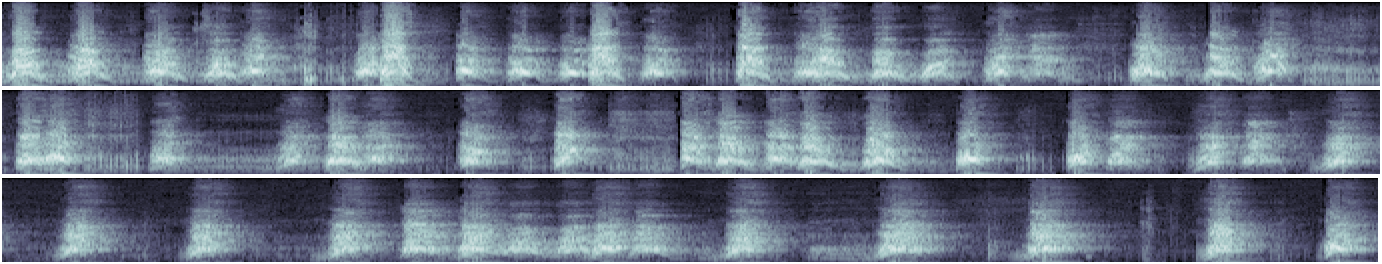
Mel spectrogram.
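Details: English Cocker Spaniels Max and Gina at home, Max barking at his owner after a sneeze while Gina chases him away; a long, continuous volley of quick, sharp barks.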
